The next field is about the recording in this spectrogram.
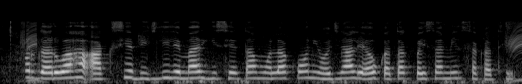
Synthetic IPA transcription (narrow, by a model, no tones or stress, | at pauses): ɔːɾɡɐɾʋaːɦʔaːksijəbɪd͡ʒlilemaɾɡiseːt̪amoːlakɔːnjoːd͡ʒnaleɐwkat̪ɐk̚pɛɪsamɪlsɐkət̪ɦɛː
